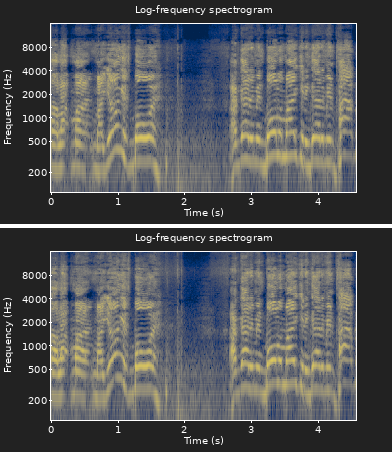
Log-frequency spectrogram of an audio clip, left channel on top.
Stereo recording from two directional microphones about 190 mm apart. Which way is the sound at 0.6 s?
65° right (ahead or behind).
